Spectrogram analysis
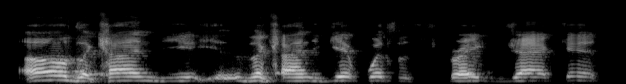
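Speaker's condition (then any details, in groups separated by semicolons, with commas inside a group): Traumatic brain injury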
